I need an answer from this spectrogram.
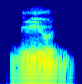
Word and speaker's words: grün: Esa Y en el alfabeto fonético internacional para nosotros debe de significar, recordemos, ese de acá, debe de significar una una I redonda. Grün, grün.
